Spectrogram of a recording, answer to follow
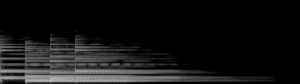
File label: D sharp Minor 7th, Ukulele; arpeggiated; JGuitar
